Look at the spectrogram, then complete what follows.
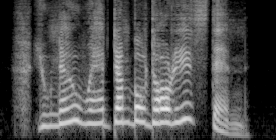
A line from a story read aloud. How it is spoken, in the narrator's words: said Umbridge eagerly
